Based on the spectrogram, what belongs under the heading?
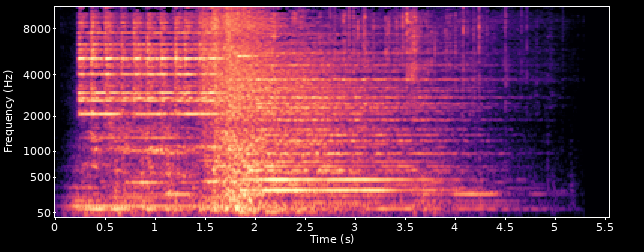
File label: correct victory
